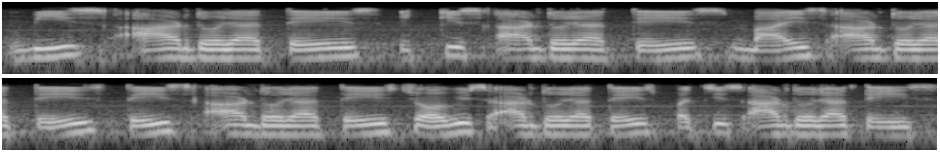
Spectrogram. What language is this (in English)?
Hindi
